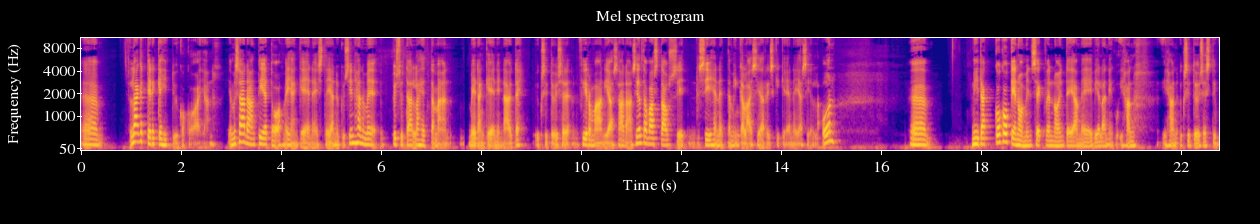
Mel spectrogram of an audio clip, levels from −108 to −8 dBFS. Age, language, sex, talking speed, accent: 30-49, Finnish, female, 100 wpm, native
